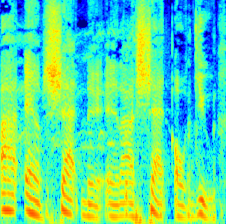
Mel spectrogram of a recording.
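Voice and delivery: slow, deliberate, measured, word-by-word spaced-out pronouncement. Joining the bit about a poetry girl: William Shatner voice. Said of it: "why is she speaking like William Shatner".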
